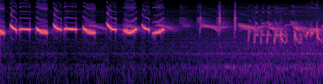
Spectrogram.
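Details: Chinese hwamei repeating one bright whistled phrase about eight times, each slurring up then down, before fading into quieter, looser twittering notes; a low hum runs throughout.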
